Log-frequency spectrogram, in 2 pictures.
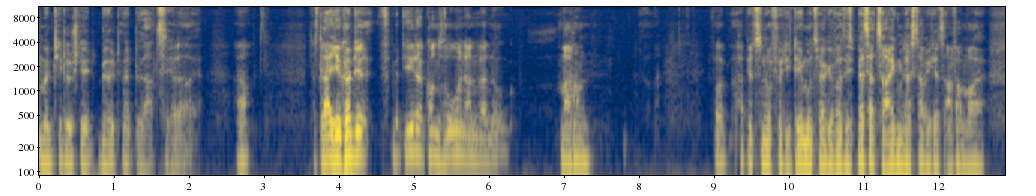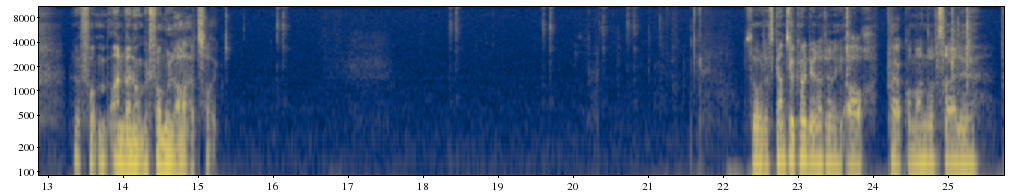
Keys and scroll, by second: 22.3-25.7 typing.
